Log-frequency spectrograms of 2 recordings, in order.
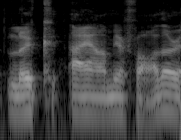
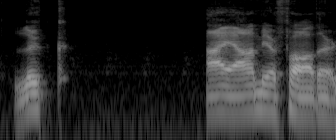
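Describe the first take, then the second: First: Said in the usual way. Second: "Luke," then a long dramatic pause before "I am your father."; dramatic pause after Luke. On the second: Shown as a demonstration. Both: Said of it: "Like, dramatic pause".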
